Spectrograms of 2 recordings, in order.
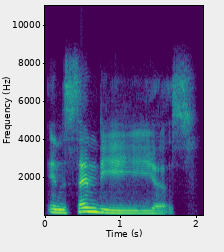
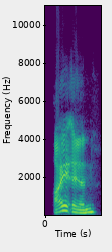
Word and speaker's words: Incendies: It's called Incendious. Incendious? I don't know how to pronounce it. Incendies? Incendies.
